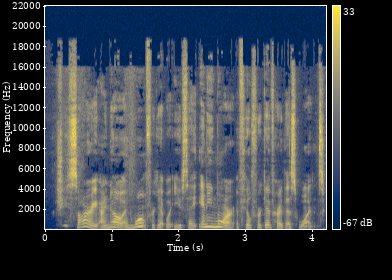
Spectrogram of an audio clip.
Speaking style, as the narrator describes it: cried Polly, very earnestly

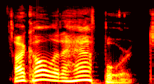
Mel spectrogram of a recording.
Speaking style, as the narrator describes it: she said

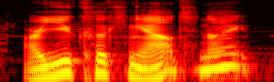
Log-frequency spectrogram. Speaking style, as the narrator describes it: she asked

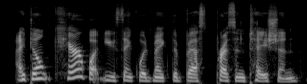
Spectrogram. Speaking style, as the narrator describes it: March snaps

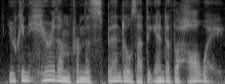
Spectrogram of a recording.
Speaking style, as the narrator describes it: she whispered

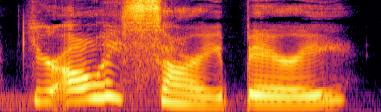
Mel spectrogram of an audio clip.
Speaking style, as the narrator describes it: she snapped back

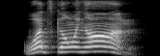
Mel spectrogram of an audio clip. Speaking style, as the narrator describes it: I yelled up at him

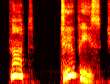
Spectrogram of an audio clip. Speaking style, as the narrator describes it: she asked in an aghast tone

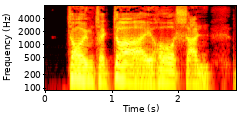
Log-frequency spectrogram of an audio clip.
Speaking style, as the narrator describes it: growled Eshmun, his voice wet and throaty

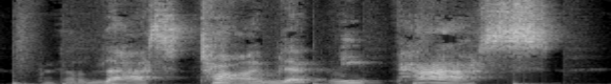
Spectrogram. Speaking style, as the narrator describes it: he cried

